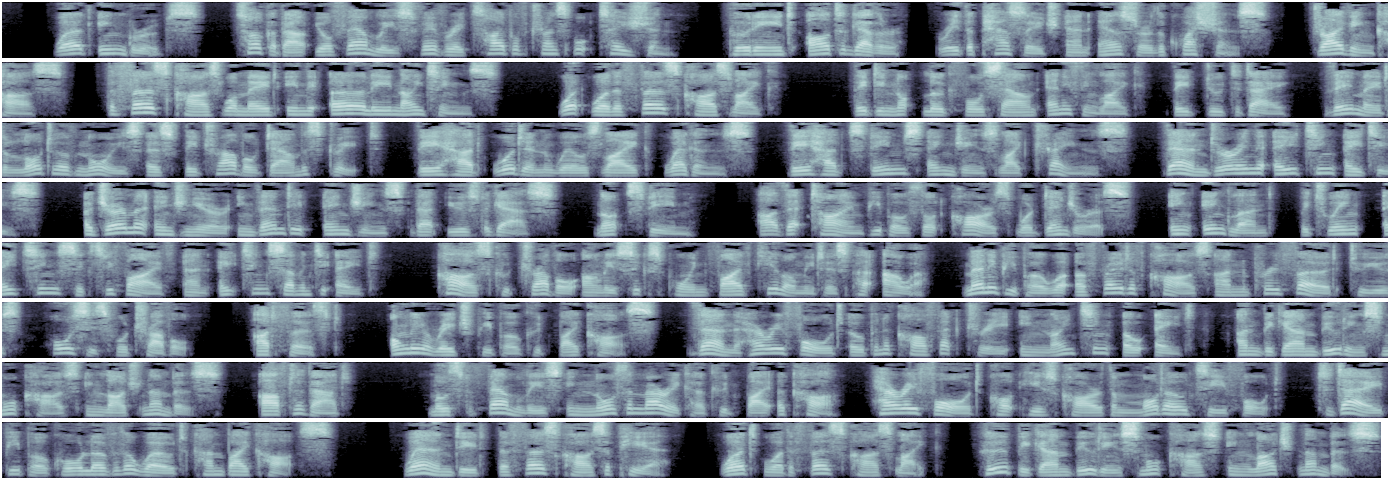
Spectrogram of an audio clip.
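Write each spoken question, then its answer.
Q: What were the first cars like?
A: They were noisy, had wooden wheels like wagons and steam engines like trains

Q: Who began building small cars in large numbers?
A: Henry Ford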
